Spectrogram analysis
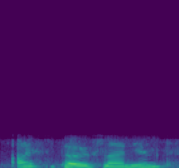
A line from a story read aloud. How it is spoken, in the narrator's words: said he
